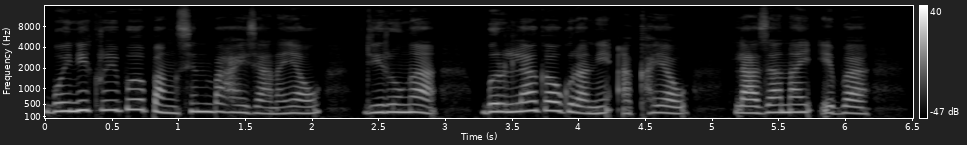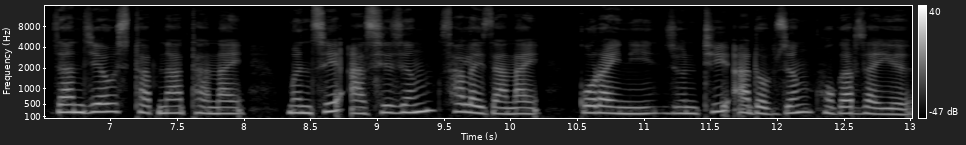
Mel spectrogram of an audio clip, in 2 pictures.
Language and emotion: Bodo, neutral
